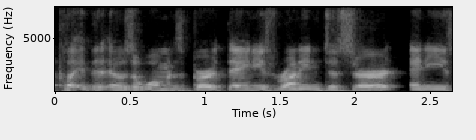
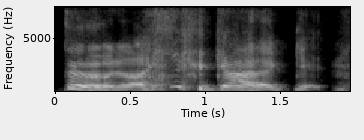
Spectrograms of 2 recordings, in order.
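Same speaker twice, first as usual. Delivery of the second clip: ordinary delivery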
